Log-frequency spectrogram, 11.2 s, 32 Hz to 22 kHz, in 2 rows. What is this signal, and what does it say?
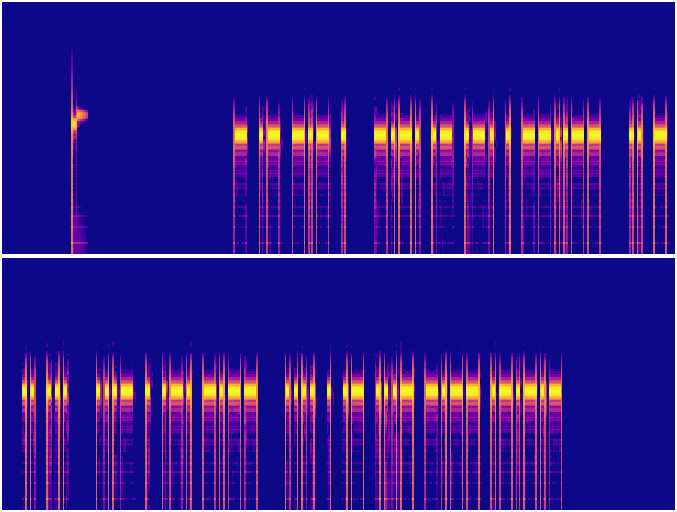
Morse code, heard as a keyed tone, about 34 wpm, 700 Hz. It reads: TAKE CARE, IT IS VERY HEAVY.
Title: Sentences from Top 1100 Words 35wpm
